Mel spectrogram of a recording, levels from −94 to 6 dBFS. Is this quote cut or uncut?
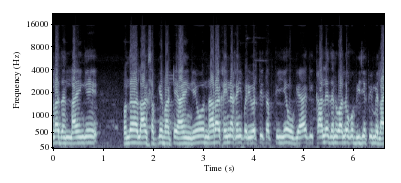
uncut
